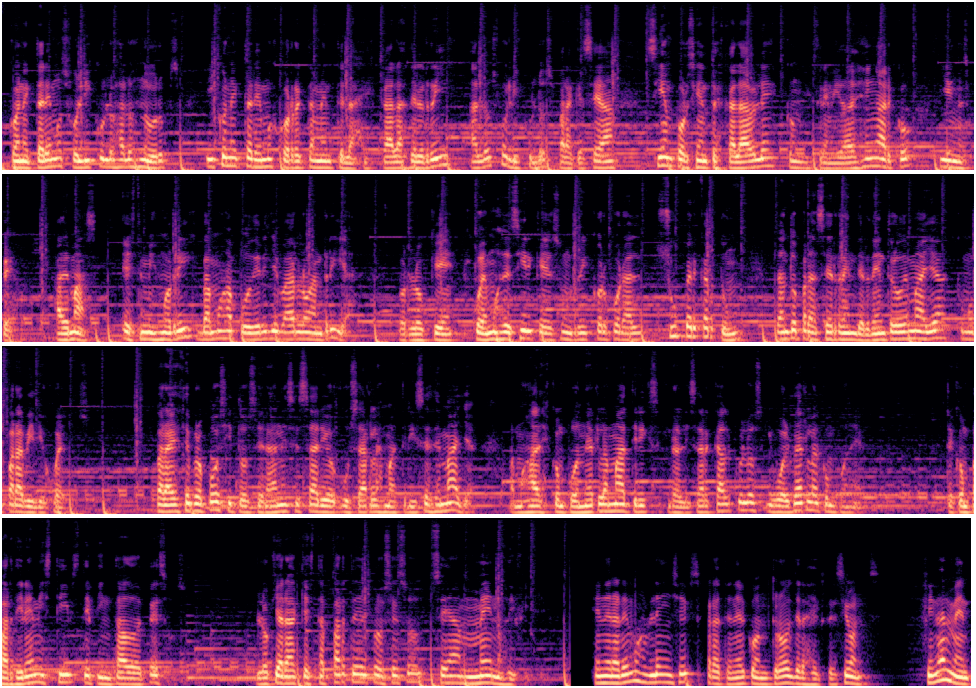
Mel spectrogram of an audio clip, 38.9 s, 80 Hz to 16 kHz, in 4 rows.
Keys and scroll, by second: 22.5 ctrl+Return, 23.1 ctrl+Return, 24.0 Delete, 24.7 ctrl+z, 25.9 ctrl+c, 26.2 ctrl+v, 26.7 BackSpace, 28.1 ctrl+c, 28.4 ctrl+v, 28.8 ctrl+c, 29.3 ctrl+v, 32.6 b, 33.6 w, 36.3 b, 37.0 ctrl+z, 37.5 ctrl+z.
